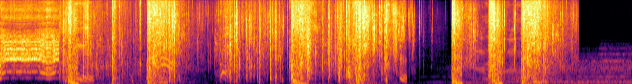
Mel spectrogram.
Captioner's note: Wario screams; Sounds of the creature ripping Wario apart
